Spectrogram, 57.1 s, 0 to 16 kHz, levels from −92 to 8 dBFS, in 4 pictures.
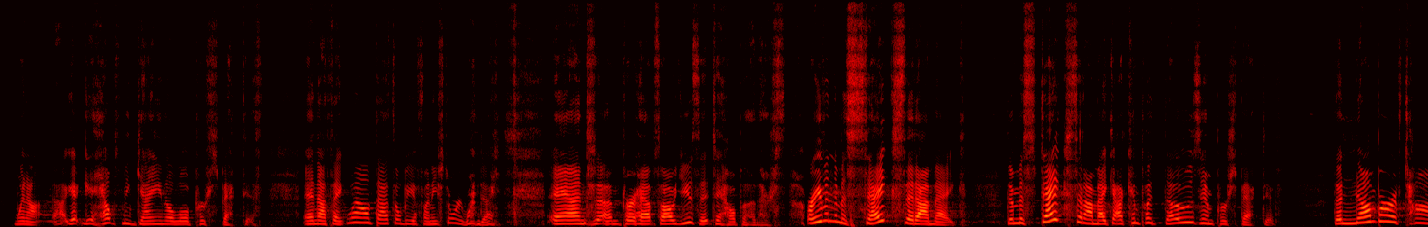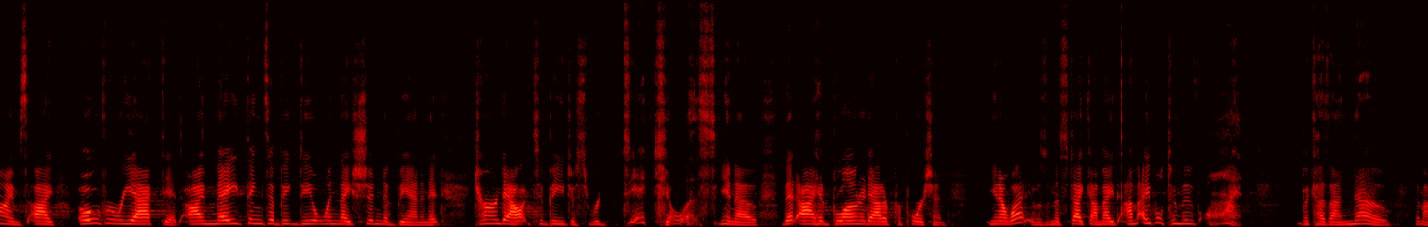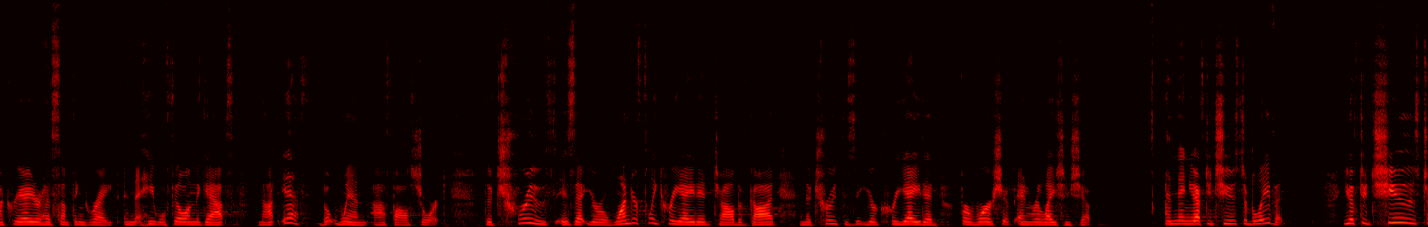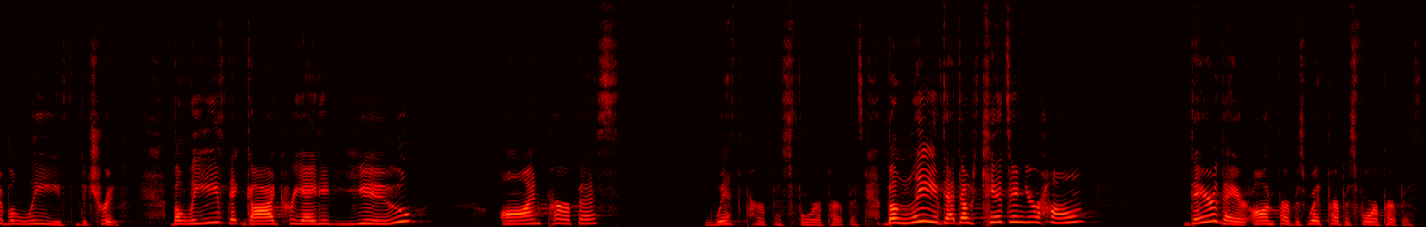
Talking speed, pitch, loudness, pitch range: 195 wpm, 235 Hz, -47 LUFS, 205-280 Hz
